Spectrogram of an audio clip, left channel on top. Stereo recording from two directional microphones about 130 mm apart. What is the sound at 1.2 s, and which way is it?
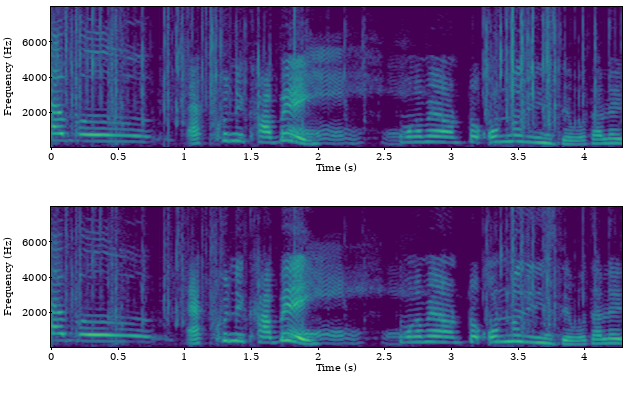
Speech, 45° right (ahead or behind).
